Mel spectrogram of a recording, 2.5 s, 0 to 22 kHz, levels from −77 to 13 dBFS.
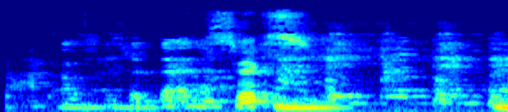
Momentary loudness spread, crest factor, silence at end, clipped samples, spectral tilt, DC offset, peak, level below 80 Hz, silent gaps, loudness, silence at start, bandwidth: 18 LU; 18 dB; 0 s; under 0.1%; -4.5 dB/octave; under 0.1%; -10 dBFS; -54 dBFS; none; -29 LUFS; 0.05 s; 16 kHz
